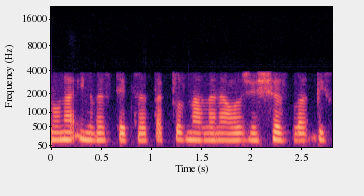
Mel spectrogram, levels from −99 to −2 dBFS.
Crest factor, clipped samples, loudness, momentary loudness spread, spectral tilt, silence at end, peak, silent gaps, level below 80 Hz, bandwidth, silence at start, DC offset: 16 dB; under 0.1%; -24 LUFS; 4 LU; -10 dB/octave; 0.05 s; -8 dBFS; none; -62 dBFS; 4 kHz; 0 s; under 0.1%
